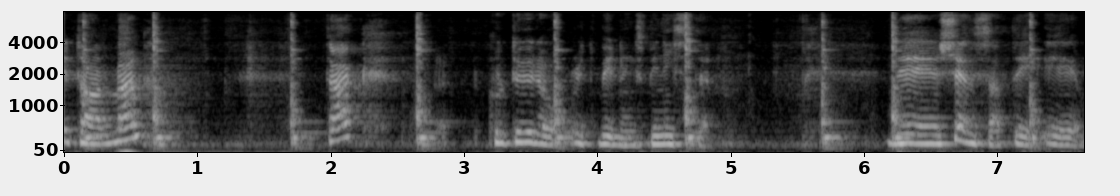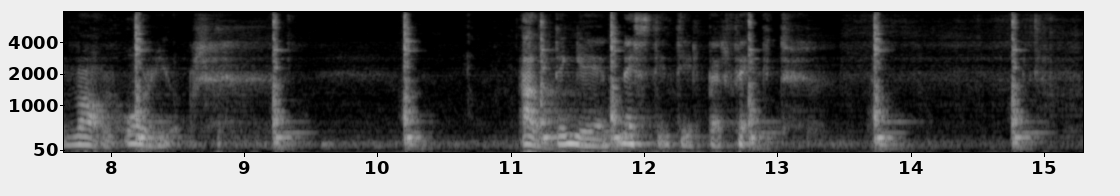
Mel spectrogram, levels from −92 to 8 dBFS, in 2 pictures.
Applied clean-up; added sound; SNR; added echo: none; Clock; 6 dB; reverberation time 0.1 s.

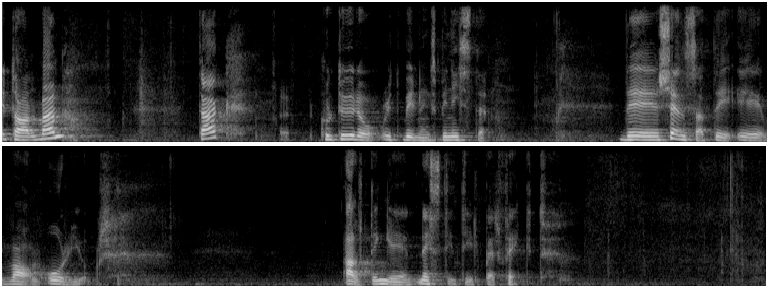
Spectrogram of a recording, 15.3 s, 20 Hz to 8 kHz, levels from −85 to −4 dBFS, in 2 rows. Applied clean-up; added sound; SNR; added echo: none; none; none; none.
